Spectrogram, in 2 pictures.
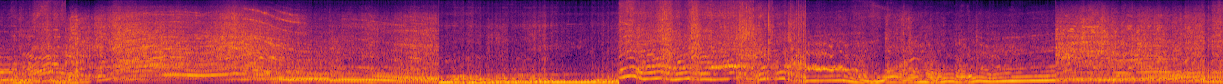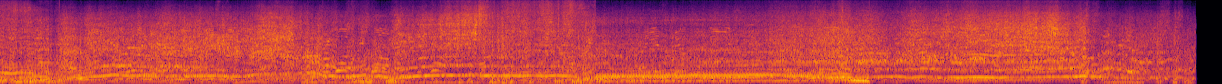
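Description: Drift cars at a racetrack, their engines revving up and down hard with tyres squealing as they slide, picked up by a shotgun microphone at the trackside. Several clips are cut together.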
